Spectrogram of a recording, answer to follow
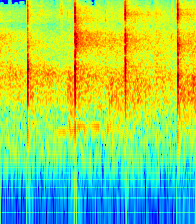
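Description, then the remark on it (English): At a church, four sharp, separate hand claps for the speaker's wife at a slow, slightly uneven pace, more like a brief token clap than full applause, over a faint steady hiss with no talking. “Give her a clap.”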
